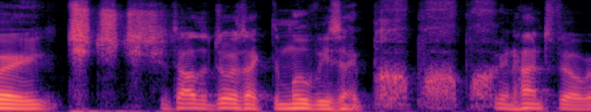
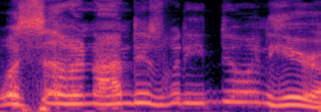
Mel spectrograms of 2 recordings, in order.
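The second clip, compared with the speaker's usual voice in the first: much higher teasing greeting; surprised inmate greeting; 12 semitones higher than usual. Retold or imitated. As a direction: greet him like a surprised buddy.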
